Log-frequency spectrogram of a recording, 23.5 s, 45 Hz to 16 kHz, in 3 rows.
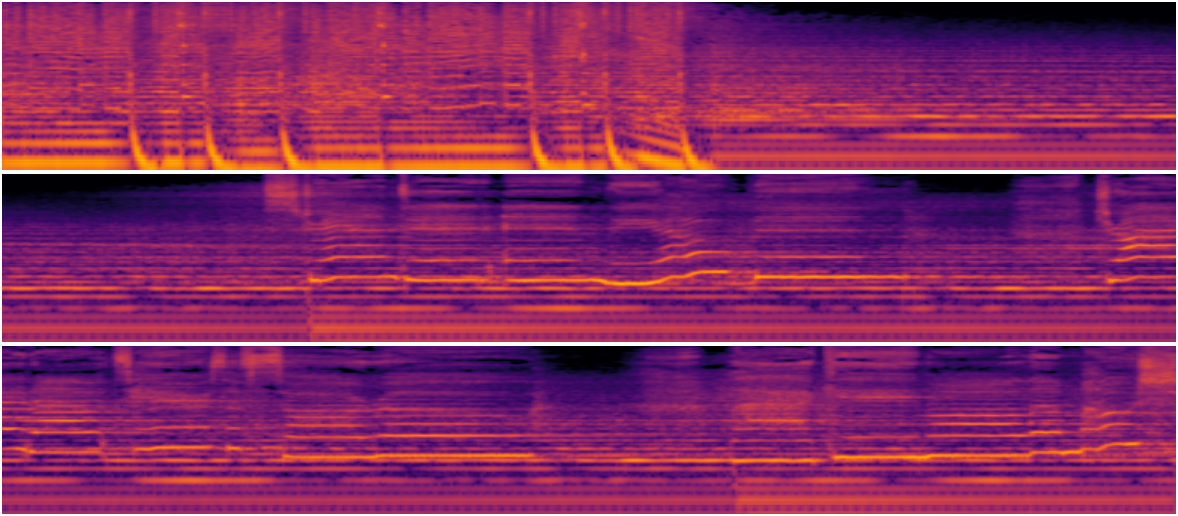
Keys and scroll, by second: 0.0-2.2 typing, 0.7 ctrl+z, 1.2 ctrl+z, 6.7 ctrl+z, 8.3 ctrl+Return, 9.3 ctrl+0, 10.5 shift+F6, 11.9 Return, 12.4 ctrl+j.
